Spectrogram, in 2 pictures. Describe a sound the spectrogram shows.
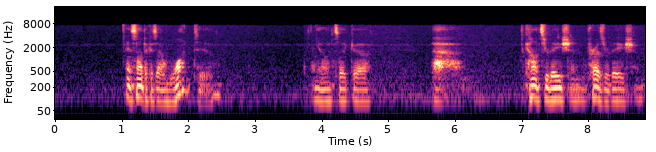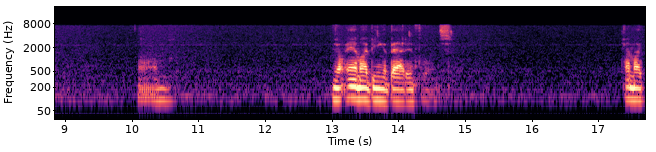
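A young man speaks calmly and close to the microphone, in short bursts with pauses.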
